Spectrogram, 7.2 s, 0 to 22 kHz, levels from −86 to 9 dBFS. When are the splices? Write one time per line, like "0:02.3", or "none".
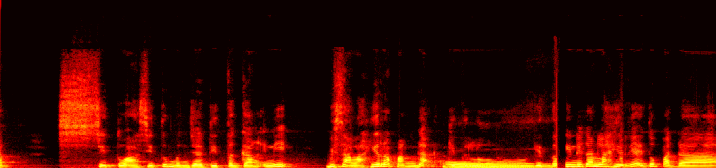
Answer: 0:05.6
